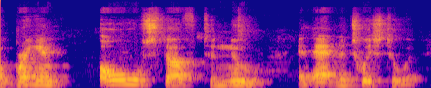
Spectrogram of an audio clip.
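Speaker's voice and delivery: ordinary talk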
